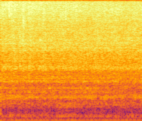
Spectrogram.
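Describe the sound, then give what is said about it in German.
Sizzling as risotto rice is tipped into glassy onions in olive oil, a steady, loud, unbroken hiss that fills the whole moment with no talk over it. “jetzt sind die Zwiebeln glasig, jetzt hauen wir den Risotto-Reis in die glasigen Zwiebeln”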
